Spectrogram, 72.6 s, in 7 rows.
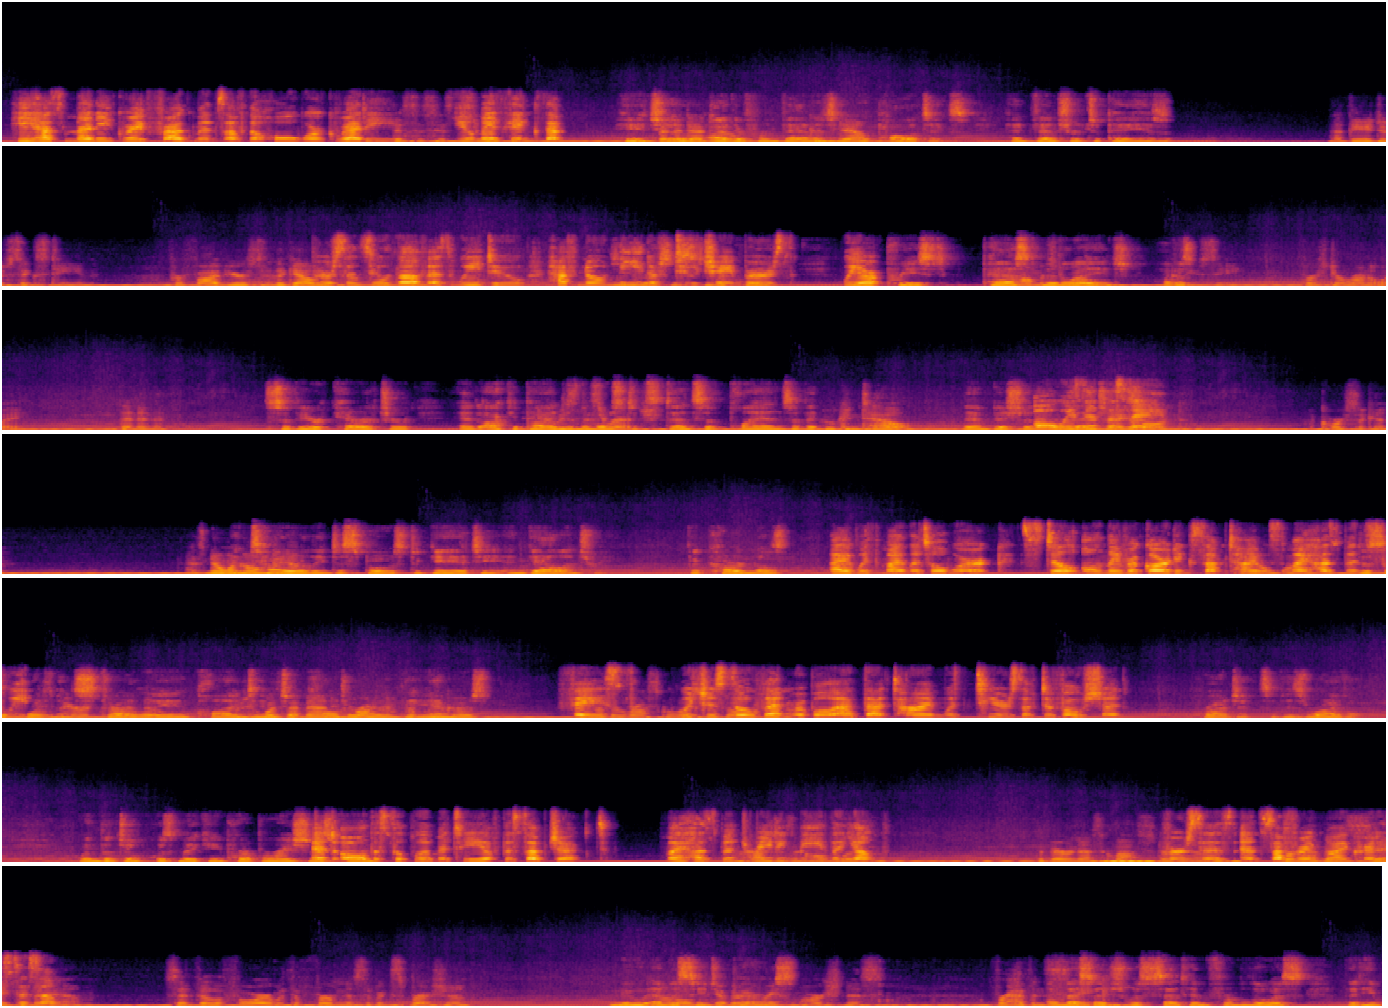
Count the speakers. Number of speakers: three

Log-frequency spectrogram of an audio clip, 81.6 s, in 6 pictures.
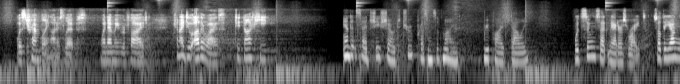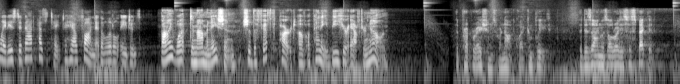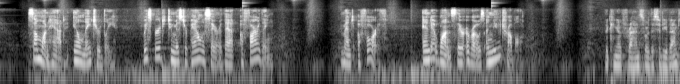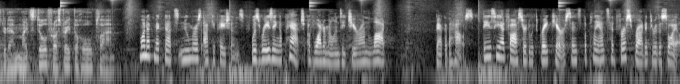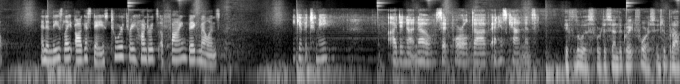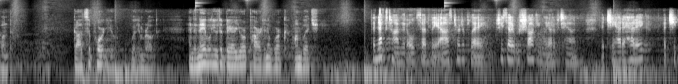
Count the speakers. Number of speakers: five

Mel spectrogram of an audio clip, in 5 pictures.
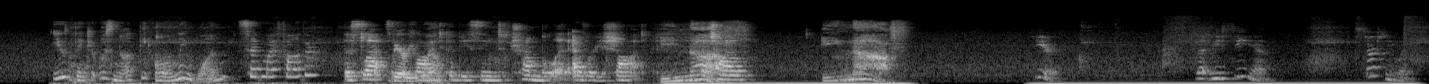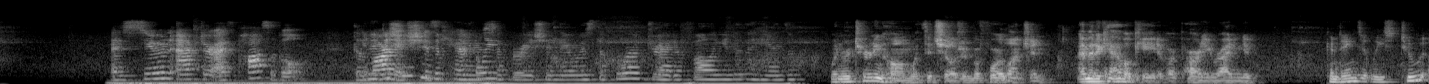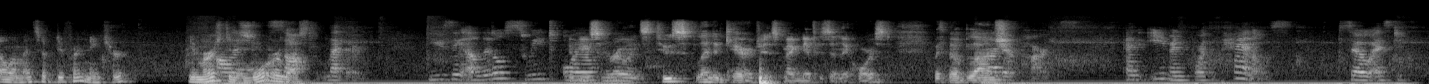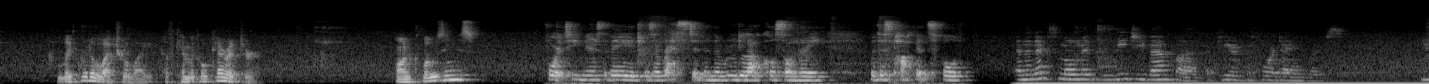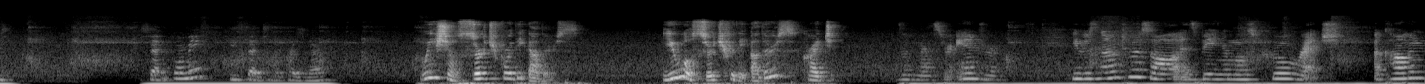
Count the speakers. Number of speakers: eight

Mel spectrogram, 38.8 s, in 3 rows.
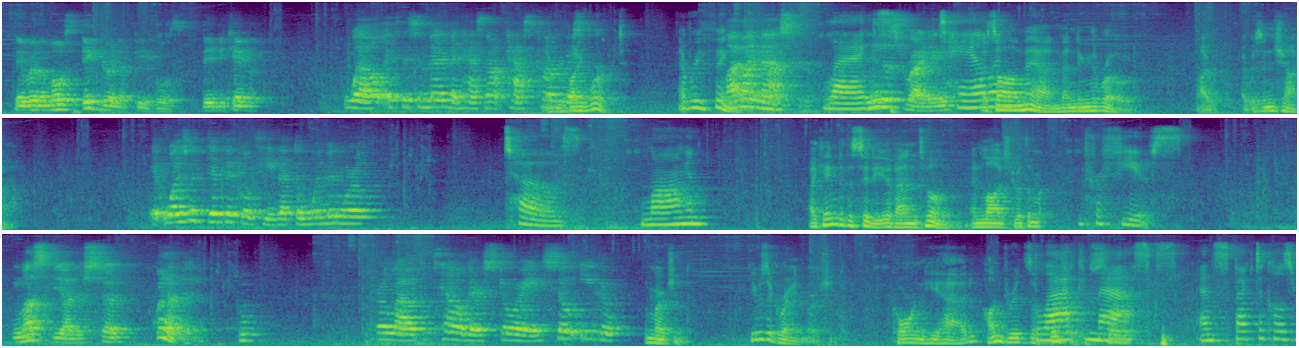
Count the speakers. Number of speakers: five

